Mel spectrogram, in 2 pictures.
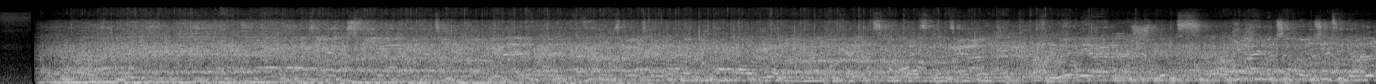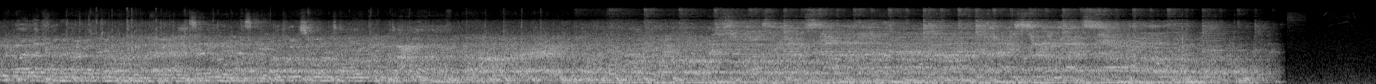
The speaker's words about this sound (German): dass Preußen Münster wieder zurück ist im bezahlten Fußball, dritte Liga. Die haben das heute groß gefeiert.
